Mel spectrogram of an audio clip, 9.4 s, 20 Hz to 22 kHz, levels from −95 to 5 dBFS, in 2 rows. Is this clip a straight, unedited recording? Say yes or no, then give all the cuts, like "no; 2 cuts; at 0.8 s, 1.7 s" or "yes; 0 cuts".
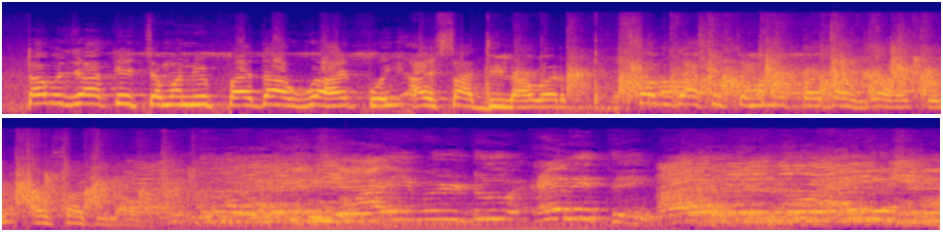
no; 1 cut; at 5.5 s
